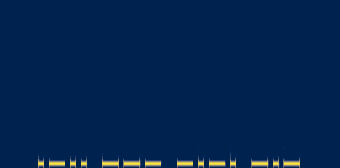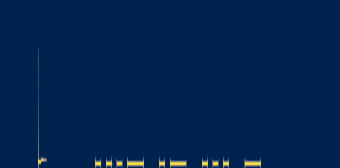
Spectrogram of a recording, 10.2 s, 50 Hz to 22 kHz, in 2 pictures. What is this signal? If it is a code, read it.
Morse code, heard as a keyed tone, about 15 wpm, 700 Hz. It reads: LOCK VAST
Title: Sentences from Top 1300 Words - New Word Drill - 15wpm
